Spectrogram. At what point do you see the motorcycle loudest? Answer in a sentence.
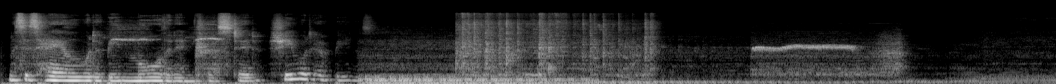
The loudest moment of the motorcycle is at 4 seconds.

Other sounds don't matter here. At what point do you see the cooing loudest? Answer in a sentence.
The volume of the cooing peaks at 5 seconds.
